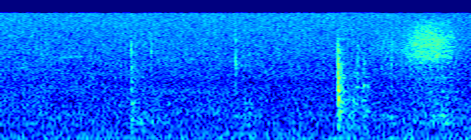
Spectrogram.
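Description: Near silence: quiet room tone with a few faint clicks, the clearest about one and a half seconds in.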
